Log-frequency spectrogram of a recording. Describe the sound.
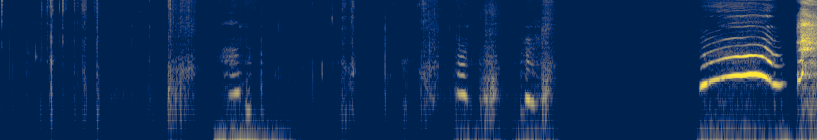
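A crunchy butter cookie is bitten and chewed. It is crisp yet melting, with rich milk and butter. A few quiet, crisp crunches and chewing sounds come in irregular bursts separated by stretches of near silence.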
